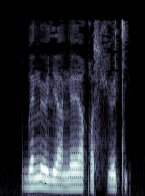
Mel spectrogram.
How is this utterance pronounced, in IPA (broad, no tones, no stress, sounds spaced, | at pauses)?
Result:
b ɛ ŋ øː lʲ aː ŋ ɛː q o s ç ʏː tʲ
